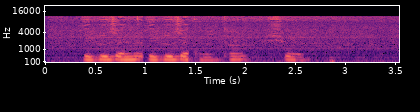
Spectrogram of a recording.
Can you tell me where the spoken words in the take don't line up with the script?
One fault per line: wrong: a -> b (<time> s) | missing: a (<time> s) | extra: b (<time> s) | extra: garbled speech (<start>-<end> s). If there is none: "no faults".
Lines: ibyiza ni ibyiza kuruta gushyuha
no faults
